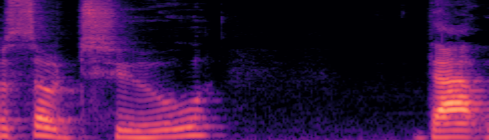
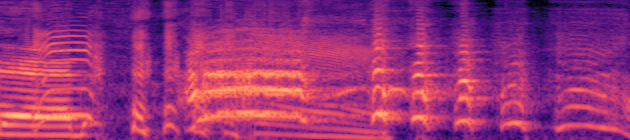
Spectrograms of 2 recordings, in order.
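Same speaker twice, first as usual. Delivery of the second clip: loud laughing shout; 13 semitones higher, 8 dB louder than usual. Real, not acted. Big laugh.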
